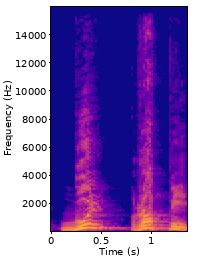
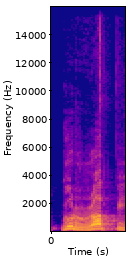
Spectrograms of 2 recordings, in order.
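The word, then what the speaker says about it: قُل رَّبِّ: nasıl görünüyor Görüldüğü üzere Gul Rabbi dersin hayır artık sen idgam mütekaribeyn kuralını biliyorsun lamı gizliyorsun şed veriyorsun gur Rabbi şeklinde Ne yapıyorsun bunu okuyorsun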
